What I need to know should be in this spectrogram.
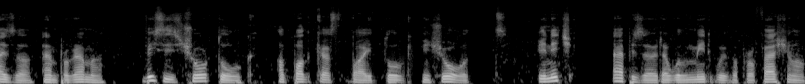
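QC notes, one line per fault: Throughout: overdone noise removal. The noise reduction was pushed so hard that narrow frequency bands near its noise estimate are pulled far down or shut off entirely. The background drops and breaks up into twinkling specks, and the quieter parts of the speech are stripped away with the noise. Unlike the timing faults below, this is a constant change of tone colour, with no gaps or dragging.
3.21–4.23 s: repeated stalls (stutter). Packets kept arriving late or slower than playback, so the jitter buffer ran dry about fifteen times across this second. Each time the last sound was held and stretched, with the longest wait about 113 ms, for roughly 300 ms of fill in total and close to 29% of the span. Nothing is lost, but the speech catches and drags. It differs from a single freeze because the breaks are many, short and closely spaced.
4.70–4.94 s and 5.76–6.13 s: call audio freeze. 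Each is one continuous stop. The sound trails off into silence for about 170 ms in the first and about 340 ms in the second, then carries on from where it halted, so the speech is pushed later by about 223 ms and 351 ms with nothing cut out. The likely cause is packets held up in transit that emptied the jitter buffer. It is a single clean gap, not the choppy run of the stutter.
7.18–7.72 s: jitter buffer slow-down. To rebuild a reserve the receiver repeated single pitch periods and slivers of pause, adding about 46 ms and slowing playback to 93% speed. The pitch holds steady while sounds become drawn out. There is no silence or break here, which sets it apart from the freezes and stalls. The speech simply runs a little slow.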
